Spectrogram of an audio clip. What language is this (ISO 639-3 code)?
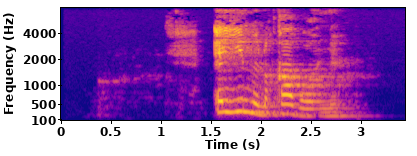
kab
